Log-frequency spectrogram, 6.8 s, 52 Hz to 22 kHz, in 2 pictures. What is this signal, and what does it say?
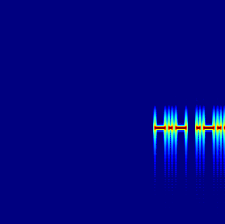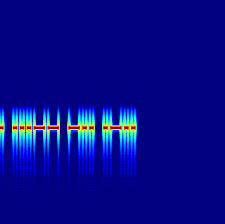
Morse code, heard as a keyed tone, about 22 wpm, 700 Hz. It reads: KL3DL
